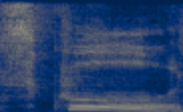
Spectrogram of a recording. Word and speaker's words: school: 그러면 school 됩니다.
